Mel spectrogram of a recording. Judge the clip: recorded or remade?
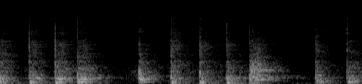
remade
